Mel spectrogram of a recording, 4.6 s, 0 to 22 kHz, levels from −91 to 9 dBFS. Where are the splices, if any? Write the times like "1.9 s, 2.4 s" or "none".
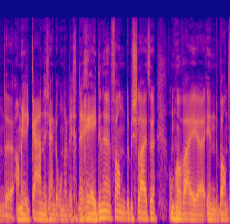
none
